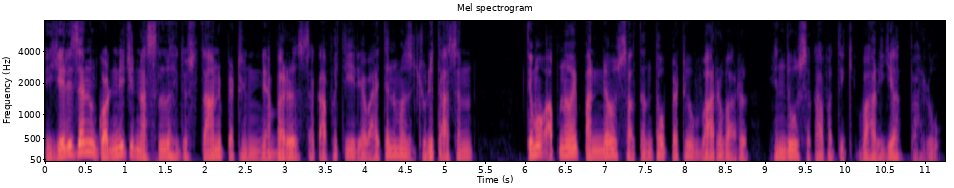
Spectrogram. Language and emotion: Kashmiri, neutral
